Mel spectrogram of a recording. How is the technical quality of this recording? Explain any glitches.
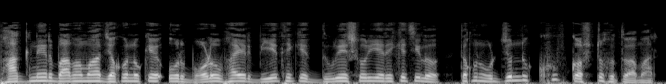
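The recording is clearly degraded by lossy coding, with two short pre-echo glitches on top.

MP3 compression runs through the whole clip. The speech sounds watery and swirly, and s sounds turn metallic and chirpy. This is likely a heavily squeezed MP3 encode. Its damage level fits a low bitrate of around 32 kbps. With so few bits, the encoder switches weak frequency lines on and off between frames, which causes the swirl.

Pre-echo occurs at 2.80 to 2.82 s and again at 6.18 to 6.22 s. A hiss comes just before each sharp attack, and the attack itself sounds smeared. The first hiss lasts 22 ms and rises about 14 dB. The second lasts 37 ms and rises about 20 dB. The codec spreads its noise across a 72 ms block. The smearing suggests it never switched to shorter blocks, so noise meant for the loud onset leaks into the quiet moment before it.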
